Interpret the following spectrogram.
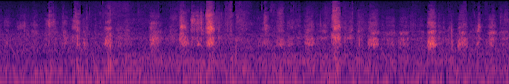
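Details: A three-year-old Chihuahua terrier named Toby, playing with a rope indoors, pants in quick irregular breathy bursts, a string of short airy puffs over about five seconds.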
